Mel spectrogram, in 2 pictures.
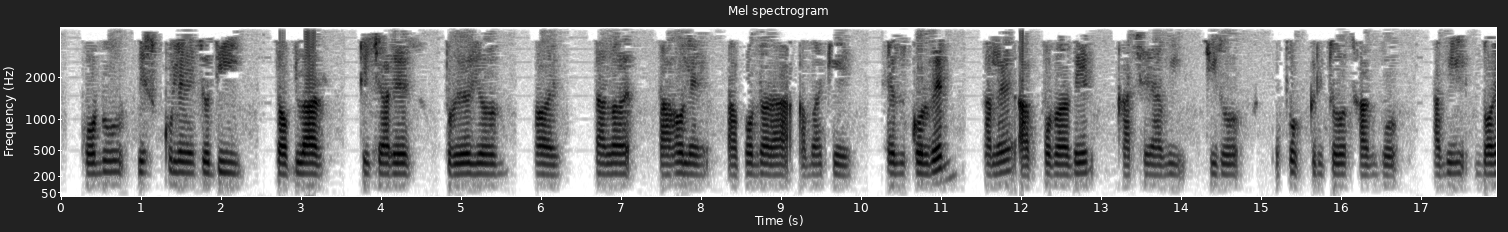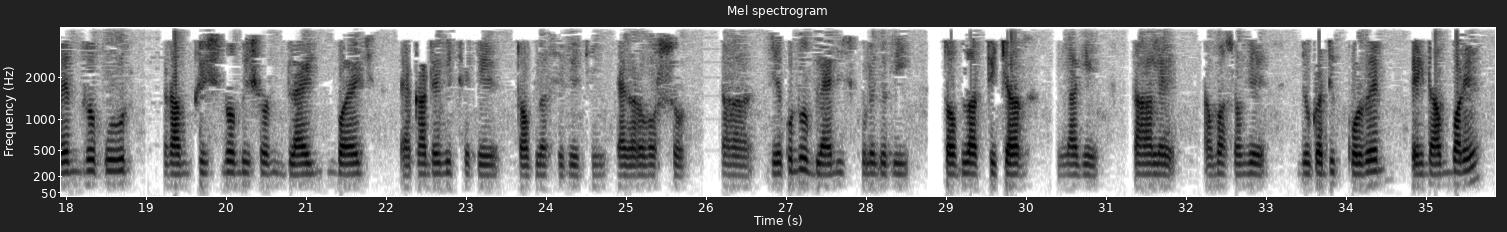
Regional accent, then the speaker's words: Murshidabad, West Bengal, India; আমার বাড়ি মুর্শিদাবাদ।

